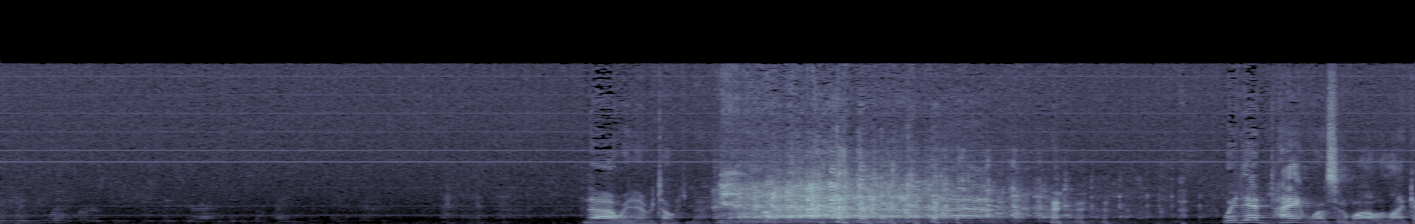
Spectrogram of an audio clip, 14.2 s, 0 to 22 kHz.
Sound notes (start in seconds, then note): 7.2 audience laughing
